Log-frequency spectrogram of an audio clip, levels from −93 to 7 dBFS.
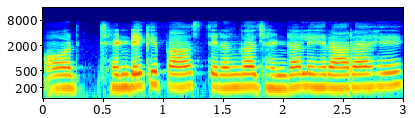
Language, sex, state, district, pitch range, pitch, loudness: Hindi, female, Madhya Pradesh, Bhopal, 200-215 Hz, 210 Hz, -16 LUFS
